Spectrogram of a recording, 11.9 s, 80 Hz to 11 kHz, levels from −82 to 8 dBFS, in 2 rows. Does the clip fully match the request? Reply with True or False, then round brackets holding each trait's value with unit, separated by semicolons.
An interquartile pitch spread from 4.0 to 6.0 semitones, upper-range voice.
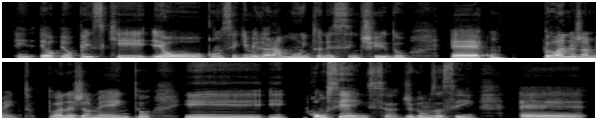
True (5.6 semitones; 240 Hz)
